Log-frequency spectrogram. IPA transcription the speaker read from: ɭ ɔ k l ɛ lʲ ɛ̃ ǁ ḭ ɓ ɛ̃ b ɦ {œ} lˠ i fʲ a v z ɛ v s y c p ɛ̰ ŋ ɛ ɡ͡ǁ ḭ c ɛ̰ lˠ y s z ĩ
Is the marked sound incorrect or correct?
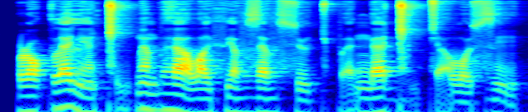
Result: incorrect: ɛ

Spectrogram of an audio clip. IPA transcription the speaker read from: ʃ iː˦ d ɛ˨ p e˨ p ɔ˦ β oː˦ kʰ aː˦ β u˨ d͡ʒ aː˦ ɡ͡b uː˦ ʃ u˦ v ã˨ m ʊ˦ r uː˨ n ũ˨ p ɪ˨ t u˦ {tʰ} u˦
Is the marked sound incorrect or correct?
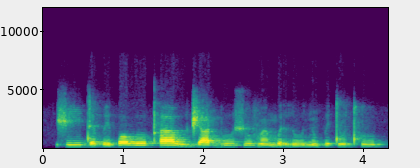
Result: correct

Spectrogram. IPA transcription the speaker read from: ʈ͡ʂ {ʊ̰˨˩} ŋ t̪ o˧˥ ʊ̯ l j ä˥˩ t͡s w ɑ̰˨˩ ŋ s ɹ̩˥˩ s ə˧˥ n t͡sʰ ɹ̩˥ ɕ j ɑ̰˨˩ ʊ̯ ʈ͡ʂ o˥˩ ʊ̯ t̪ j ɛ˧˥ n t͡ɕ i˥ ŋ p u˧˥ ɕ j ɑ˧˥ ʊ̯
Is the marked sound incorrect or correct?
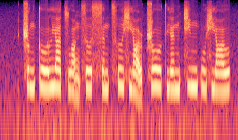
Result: incorrect: ʊ˧˥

